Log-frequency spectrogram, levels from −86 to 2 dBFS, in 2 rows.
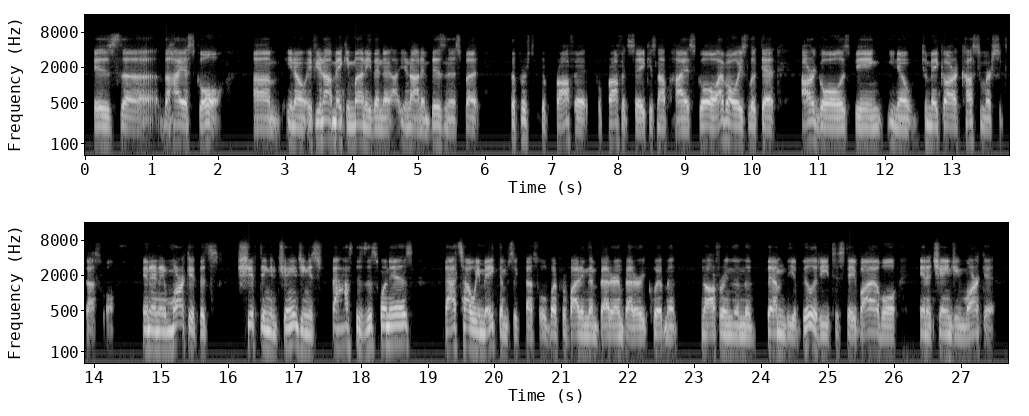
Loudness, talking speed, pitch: -22 LUFS, 185 wpm, 105 Hz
